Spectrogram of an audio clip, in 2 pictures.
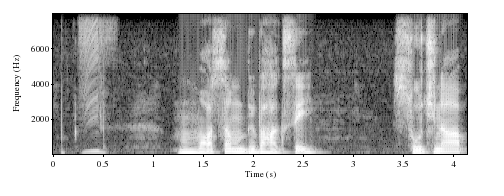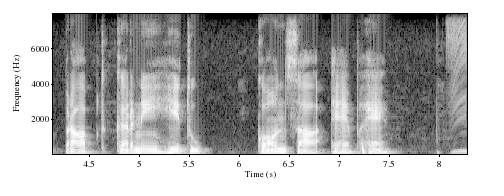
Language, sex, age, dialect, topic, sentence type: Hindi, male, 18-24, Garhwali, agriculture, question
